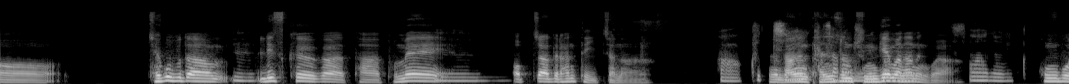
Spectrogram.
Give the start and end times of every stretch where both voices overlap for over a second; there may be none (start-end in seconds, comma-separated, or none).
7.7-9.5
